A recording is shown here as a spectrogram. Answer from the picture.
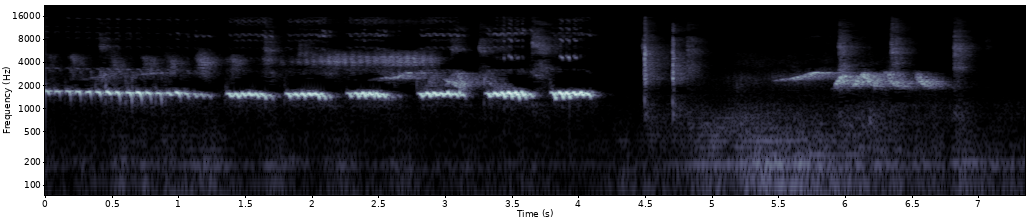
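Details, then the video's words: White-rumped shama delivering a series of clear whistled notes repeated about once per second, then a pause and a brief rising whistled phrase over faint background rumble. "Murai batu BISU diJAMIN NYAUT GACOR dan FIGHTER"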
